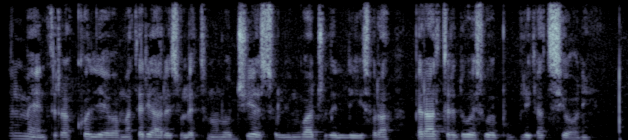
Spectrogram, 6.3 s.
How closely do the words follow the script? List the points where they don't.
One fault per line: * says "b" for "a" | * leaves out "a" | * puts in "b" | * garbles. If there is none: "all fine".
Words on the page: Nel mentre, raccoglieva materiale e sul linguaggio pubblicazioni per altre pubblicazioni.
* puts in "sull'etnologia"
* says "dell'isola" for "pubblicazioni"
* puts in "due sue"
